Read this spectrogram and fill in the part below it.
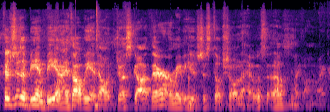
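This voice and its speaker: A man's voice: mid-range voice, fast talker. A man in his twenties swaps casual stories in a group. His delivery is jokey and peppered with profanity. The room is echoey, with some noise behind him. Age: 20s. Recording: roomy echo, some background noise.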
